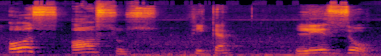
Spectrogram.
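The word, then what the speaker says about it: les os: E os ossos fica leso, sem pronunciar o S.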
